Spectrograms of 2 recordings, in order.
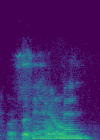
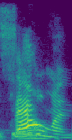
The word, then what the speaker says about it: salmon: said because you said Salman the other day and we were like wait the L is silent you said No I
